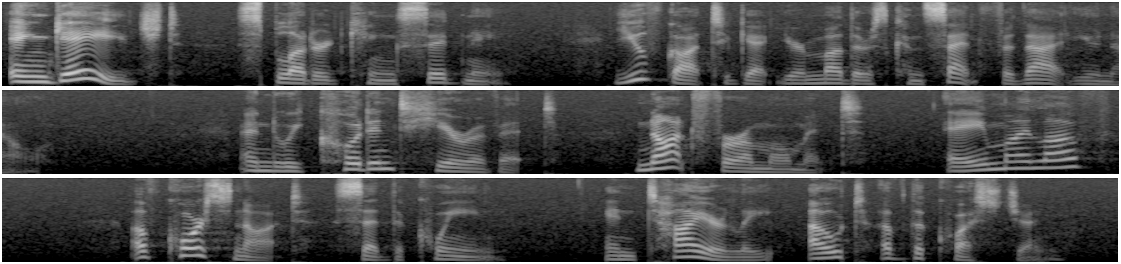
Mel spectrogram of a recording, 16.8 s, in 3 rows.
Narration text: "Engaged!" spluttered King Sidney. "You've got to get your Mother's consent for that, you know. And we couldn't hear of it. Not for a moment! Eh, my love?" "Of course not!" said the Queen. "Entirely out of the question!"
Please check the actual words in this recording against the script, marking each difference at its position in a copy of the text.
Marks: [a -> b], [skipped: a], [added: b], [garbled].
"Engaged!" spluttered King Sidney. "You've got to get your Mother's consent for that, you know. And we couldn't hear of it. Not for a moment! Eh, my love?" "Of course not!" said the Queen. "Entirely out of the question!"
